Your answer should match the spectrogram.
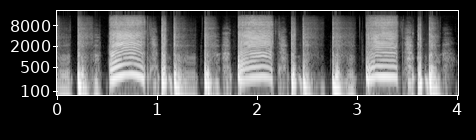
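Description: A man imitating axe chops with his mouth. Each chop is a sharp click or pop followed by a short vocal sound that rises and falls in pitch, three times, about every 1.3 seconds.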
